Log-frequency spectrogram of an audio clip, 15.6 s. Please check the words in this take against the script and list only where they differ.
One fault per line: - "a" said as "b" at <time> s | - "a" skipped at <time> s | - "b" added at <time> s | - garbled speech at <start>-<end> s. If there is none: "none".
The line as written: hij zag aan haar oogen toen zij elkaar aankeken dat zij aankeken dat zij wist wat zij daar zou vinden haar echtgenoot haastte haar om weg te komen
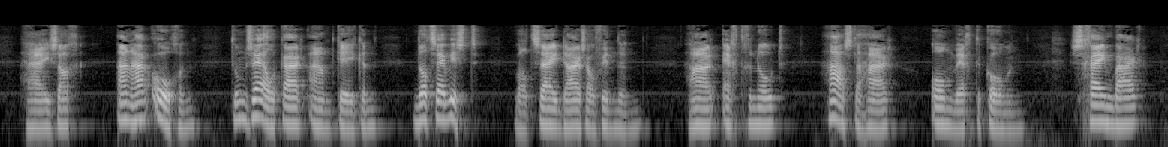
- "aankeken dat zij" skipped at 6.0 s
